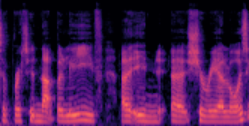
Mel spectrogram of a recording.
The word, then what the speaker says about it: Sharia: on the streets of Britain that believe in Sharia law is it called Sharia or sharah how do you pronounce it Sharia and you know I saw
